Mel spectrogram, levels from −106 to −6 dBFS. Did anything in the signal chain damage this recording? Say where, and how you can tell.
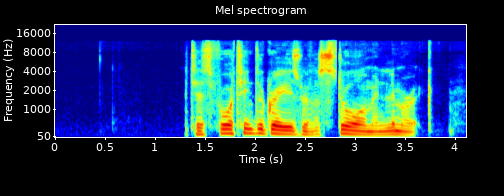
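Yes. The network stage repeatedly lost or delayed packets on this call, so the receiver's concealment kept patching holes. This is repeated packet loss, heard as robotic sound. From 0.69 to 1.46 s there are four short dropouts, the longest about 30 ms, filled by extending the previous sound. From 2.58 to 2.84 s four more follow closely, the longest about 20 ms, with nearly a third of that stretch synthesised. The speech turns choppy, with fragments missing.

A single short concealed packet loss sits at 2.11 to 2.15 s, again at the network and jitter-buffer stage. About 20 ms never arrived in time, so the decoder continued the preceding sound, pitch-based if voiced and shaped noise if not, then crossfaded back into the real signal. The result is a brief smear or wobble, and a quick consonant there can vanish. 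The Opus call path limits the top end to about 12 kHz, which fits roughly 40 kbps.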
